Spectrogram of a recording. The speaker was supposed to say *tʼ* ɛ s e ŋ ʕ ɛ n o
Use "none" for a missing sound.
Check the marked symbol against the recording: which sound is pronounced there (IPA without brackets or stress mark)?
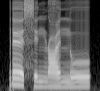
ɾ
